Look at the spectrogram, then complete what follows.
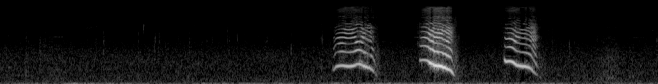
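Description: Giant panda calling: three short high-pitched calls in quick succession, starting a little over three seconds in. The first rises and falls, and the other two drop in pitch.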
